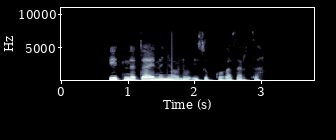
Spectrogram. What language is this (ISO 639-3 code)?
kln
